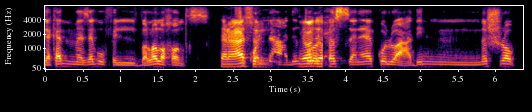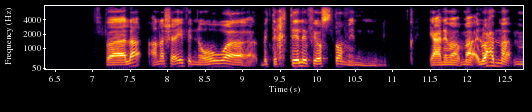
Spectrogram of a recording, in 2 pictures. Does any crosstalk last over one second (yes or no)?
yes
